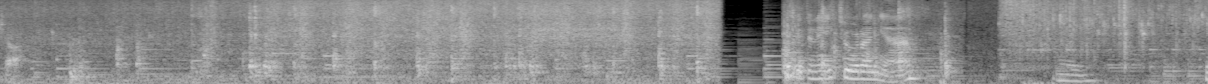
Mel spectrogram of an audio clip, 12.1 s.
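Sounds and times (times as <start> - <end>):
pork sizzling in a wok: 0.0 - 7.2, 7.9 - 12.0
spatula scraping a wok: 1.8 - 7.2.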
